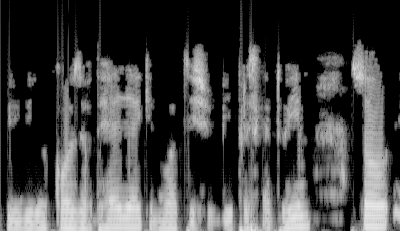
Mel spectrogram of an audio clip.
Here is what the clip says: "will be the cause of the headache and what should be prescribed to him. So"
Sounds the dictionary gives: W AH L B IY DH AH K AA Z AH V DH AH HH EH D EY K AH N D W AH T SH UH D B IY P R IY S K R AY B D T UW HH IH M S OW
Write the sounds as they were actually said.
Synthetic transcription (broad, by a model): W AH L B IY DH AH K AA Z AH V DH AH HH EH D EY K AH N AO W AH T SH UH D B IY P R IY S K AY D T UW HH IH M S OW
